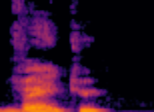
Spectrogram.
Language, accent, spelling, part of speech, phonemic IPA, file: French, Canada, vaincues, verb, /vɛ̃.ky/, LL-Q150 (fra)-vaincues.wav
- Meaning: feminine plural of vaincu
